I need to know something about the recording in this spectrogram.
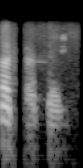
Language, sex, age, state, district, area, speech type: Santali, male, 45-60, West Bengal, Uttar Dinajpur, rural, conversation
